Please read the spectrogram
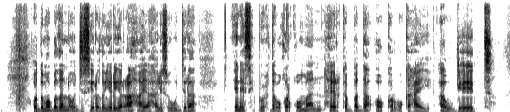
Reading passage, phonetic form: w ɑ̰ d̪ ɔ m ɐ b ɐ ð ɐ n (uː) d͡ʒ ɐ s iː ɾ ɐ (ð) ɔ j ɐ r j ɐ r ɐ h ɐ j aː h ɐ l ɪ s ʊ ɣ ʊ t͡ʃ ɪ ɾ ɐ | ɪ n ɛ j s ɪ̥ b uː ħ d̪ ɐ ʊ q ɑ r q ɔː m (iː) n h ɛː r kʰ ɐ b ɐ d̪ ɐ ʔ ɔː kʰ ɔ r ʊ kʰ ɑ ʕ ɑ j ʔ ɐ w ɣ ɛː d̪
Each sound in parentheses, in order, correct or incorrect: incorrect: ɔː, correct, incorrect: aː

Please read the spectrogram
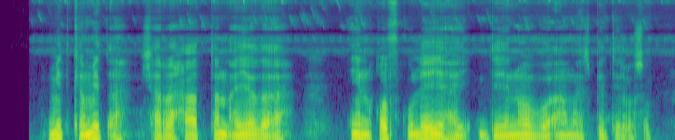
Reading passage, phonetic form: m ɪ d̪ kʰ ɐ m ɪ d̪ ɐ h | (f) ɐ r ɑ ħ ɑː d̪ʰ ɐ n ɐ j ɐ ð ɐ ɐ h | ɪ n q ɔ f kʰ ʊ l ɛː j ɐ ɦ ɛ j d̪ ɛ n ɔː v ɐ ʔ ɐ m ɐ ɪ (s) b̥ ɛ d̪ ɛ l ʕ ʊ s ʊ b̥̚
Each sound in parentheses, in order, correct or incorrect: incorrect: ʃ, correct

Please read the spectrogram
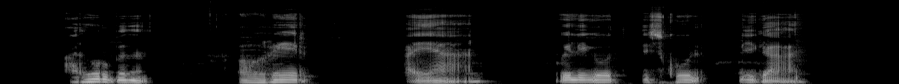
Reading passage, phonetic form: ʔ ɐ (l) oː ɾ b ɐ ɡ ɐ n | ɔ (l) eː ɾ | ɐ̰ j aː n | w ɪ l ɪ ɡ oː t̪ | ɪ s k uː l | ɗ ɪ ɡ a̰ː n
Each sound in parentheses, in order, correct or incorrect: incorrect: ɾ, incorrect: ɾ

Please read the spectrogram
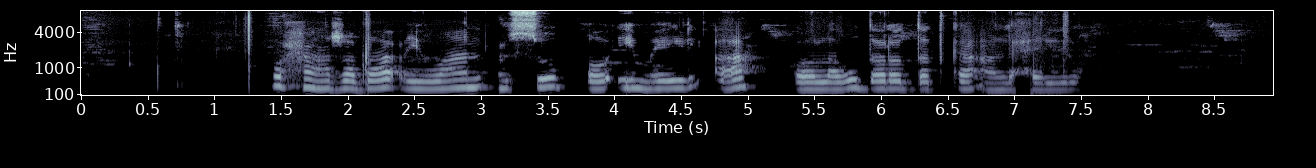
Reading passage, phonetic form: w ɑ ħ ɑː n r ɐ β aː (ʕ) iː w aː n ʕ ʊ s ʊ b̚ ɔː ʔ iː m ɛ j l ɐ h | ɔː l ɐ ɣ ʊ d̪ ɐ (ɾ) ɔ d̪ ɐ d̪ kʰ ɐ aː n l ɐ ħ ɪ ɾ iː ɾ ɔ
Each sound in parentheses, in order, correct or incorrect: correct, correct

